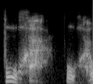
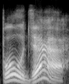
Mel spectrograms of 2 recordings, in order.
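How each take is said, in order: First: Puja with a throaty j, like pooha; Spanish-style puja. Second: Puja, proper Sanskrit j sound; correct puja. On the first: Retold or imitated. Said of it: "she pronounced like". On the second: Shown as a demonstration. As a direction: say puja as poo-jah. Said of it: "What is puja?".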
